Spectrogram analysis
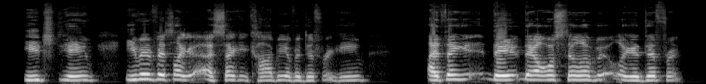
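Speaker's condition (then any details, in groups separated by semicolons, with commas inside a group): Cerebral palsy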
